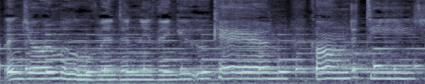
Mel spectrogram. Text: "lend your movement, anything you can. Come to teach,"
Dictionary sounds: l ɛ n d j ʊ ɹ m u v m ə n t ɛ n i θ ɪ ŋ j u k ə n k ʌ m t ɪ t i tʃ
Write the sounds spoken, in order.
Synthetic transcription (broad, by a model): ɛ n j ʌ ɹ m u v m ə n t ɛ n i θ ɪ ŋ j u k ə n k ʌ m t ɪ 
